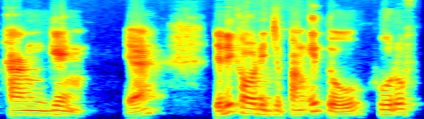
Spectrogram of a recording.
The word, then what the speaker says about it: Kangen: biasanya memangnya masih kangen Jadi sebenarnya ini dibacanya adalah Kang geng ya ya kita udah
